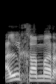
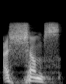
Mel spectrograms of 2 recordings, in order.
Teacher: இந்த அல் கமருங்கிறதுல லாம் வெளிப்படுது, இந்த அஷம்ஸுங்கிறதுல லாம் வெளிப்படலை, நேராக ஷீன் வெளிப்படுது.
